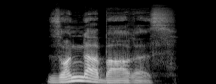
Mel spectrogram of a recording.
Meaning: strong/mixed nominative/accusative neuter singular of sonderbar
- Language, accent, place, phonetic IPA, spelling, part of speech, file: German, Germany, Berlin, [ˈzɔndɐˌbaːʁəs], sonderbares, adjective, De-sonderbares.ogg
